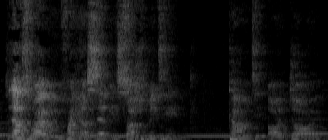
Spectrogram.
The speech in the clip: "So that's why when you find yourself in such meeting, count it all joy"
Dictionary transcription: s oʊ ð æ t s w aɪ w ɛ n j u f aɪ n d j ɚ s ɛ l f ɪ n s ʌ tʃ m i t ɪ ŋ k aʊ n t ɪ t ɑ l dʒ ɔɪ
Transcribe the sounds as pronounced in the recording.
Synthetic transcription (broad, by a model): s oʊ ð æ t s w aɪ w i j f aɪ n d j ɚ s ɛ l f ɪ n s ʌ tʃ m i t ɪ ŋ k aʊ n t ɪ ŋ ɑ l dʒ ɔɪ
